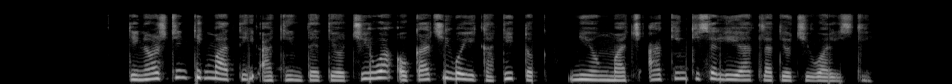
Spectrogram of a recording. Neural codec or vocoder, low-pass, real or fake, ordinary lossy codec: autoencoder, 48 kHz, 128 numbers a frame, DAC-VAE, trained on Japanese speech; 10.8 kHz; fake; MP3, 64 kbps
